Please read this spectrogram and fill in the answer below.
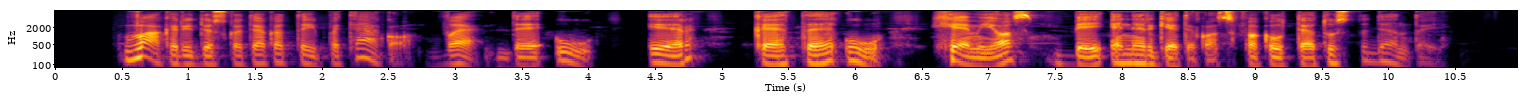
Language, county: Lithuanian, Vilnius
